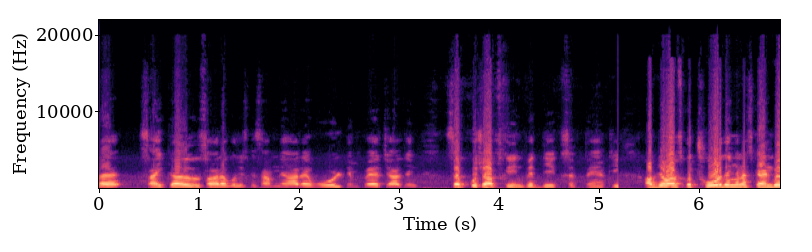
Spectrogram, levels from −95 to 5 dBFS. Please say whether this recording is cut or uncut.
cut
